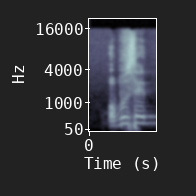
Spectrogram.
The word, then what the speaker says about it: 小布施: あおオブセっていうのが正しい発音らしいんですけども、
